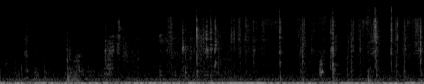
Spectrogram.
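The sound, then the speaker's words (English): A deck of cards being shuffled during a card game, with a card shuffled back into it, a steady stream of quick papery flicks and snaps over about four seconds, with a low background rumble and no talking. “So Infinity of Darkness will get shuffled back.”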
